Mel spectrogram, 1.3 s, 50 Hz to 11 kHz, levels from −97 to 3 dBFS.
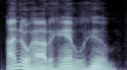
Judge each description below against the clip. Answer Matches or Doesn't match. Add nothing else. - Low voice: Matches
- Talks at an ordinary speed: Doesn't match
